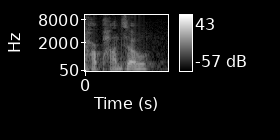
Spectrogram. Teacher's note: In the Greek language, when you see a Z, commensurate with a Z, Zeta, it has like a DZ sound. So if you were pronouncing it, it would be harpazo.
